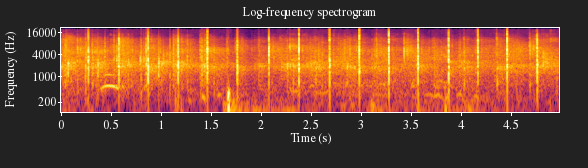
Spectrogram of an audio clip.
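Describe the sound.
Applause made of sharp, steady claps at an even, brisk pace, about three per second throughout, with faint murmuring voices underneath.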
